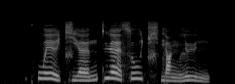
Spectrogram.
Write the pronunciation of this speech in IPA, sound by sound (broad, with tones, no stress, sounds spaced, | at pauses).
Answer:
pʰ w e˥˩ ɪ̯ t͡ɕ j ɛ˧˥ n t̪ ɥ ɛ˥˩ s u˥ t͡ɕʰ j ɑ˨ ŋ l y˥˩ n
